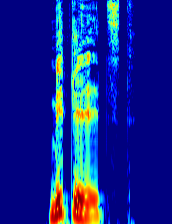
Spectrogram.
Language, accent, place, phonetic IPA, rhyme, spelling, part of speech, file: German, Germany, Berlin, [ˈmɪtl̩st], -ɪtl̩st, mittelst, preposition / verb, De-mittelst.ogg
- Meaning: by means of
